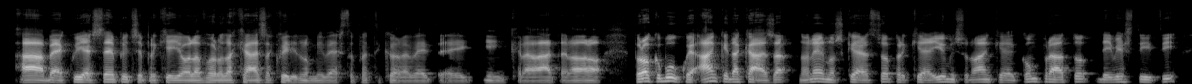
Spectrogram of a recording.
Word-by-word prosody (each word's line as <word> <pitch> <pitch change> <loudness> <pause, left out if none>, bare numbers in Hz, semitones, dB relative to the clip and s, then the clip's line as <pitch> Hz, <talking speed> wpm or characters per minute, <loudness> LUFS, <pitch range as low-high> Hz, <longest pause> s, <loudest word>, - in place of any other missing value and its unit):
Ah, 100 -1 +8
beh 105 - +4
qui 115 - -1
è - - +4
semplice 115 -2 0
perché 95 +2 -6
io 100 -1 +1
lavoro 95 +1 0
da 100 0 +1
casa, 100 0 +1
quindi 90 -3 -2
non 90 0 -8
mi 90 0 -10
vesto 85 -1 -9
particolarmente 85 0 -9
i 85 0 -8 0.2
in 85 -1 -14
cravatta 85 0 -1
no, 90 +1 +1
no, 90 - +1 0.3
però 150 - +6
comunque 155 +3 0
anche 150 -4 +5
da 120 0 +2
casa 110 +1 +3
non 100 +5 -4
è 135 - +6
uno 115 -5 -2
scherzo, 100 +4 -3
perché 110 -1 -4
io 110 +5 +1
mi 115 - -6
sono 110 0 -10
anche 110 -4 -3
comprato 125 0 -2
dei 110 -2 -4
vestiti 120 +1 -5
105 Hz, 185 wpm, -24 LUFS, 95-115 Hz, 0.3 s, Ah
